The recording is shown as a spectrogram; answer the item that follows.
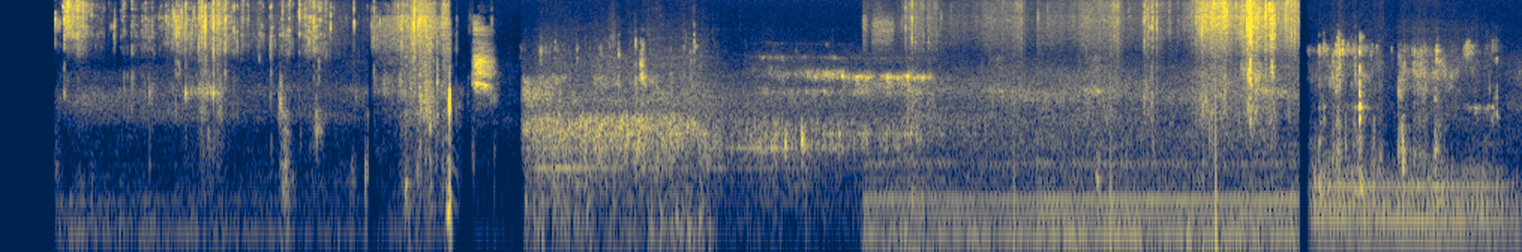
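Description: Hands rustling and crunching through dry pine needles and brush to pick porcini mushrooms, with sharp cracks and snaps and one louder click about a third of the way in. A low steady hum runs underneath from about halfway through.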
